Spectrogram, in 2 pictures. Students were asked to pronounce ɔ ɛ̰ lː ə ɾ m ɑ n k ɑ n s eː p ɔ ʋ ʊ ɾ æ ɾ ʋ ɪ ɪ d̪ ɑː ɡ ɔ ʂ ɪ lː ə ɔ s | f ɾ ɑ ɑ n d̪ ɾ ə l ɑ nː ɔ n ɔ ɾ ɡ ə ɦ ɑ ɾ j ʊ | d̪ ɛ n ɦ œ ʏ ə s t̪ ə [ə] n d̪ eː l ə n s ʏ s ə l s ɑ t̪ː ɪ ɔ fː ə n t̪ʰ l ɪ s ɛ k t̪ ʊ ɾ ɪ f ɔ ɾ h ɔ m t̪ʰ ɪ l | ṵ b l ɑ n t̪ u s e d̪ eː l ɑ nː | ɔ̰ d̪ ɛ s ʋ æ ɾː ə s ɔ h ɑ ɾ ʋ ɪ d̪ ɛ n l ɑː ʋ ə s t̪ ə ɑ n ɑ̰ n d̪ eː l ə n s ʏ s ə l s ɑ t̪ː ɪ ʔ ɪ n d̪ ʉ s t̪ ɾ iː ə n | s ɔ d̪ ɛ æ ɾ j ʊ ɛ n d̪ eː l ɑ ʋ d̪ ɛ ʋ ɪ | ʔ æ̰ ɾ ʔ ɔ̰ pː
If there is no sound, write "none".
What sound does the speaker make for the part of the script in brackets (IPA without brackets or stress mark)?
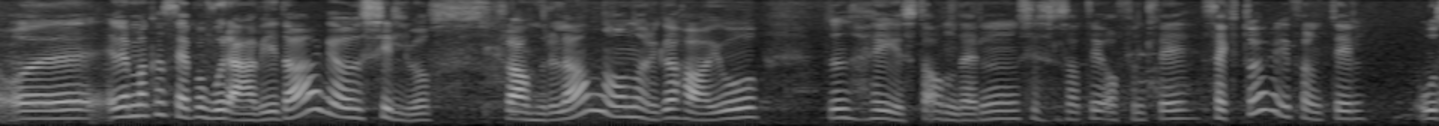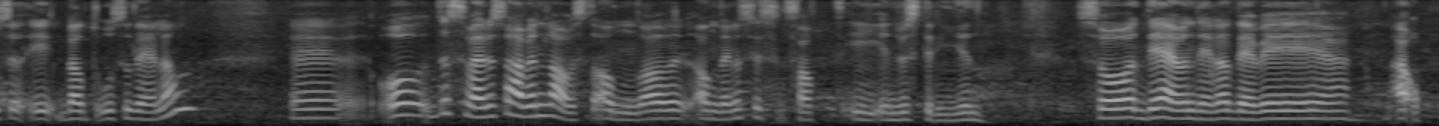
ɑ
